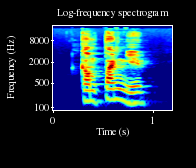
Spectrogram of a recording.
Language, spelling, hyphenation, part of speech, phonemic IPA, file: Dutch, kampanje, kam‧pan‧je, noun, /kɑmˈpɑɲə/, Nl-kampanje.ogg
- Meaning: poop deck (e.g. of galleys)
